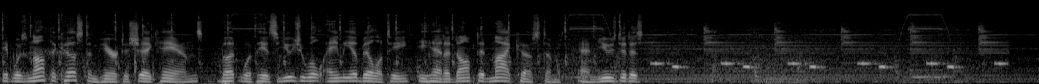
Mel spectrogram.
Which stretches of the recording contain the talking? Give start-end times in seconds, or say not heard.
0.0-6.5.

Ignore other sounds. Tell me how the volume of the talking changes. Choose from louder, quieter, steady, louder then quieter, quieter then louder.
steady.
